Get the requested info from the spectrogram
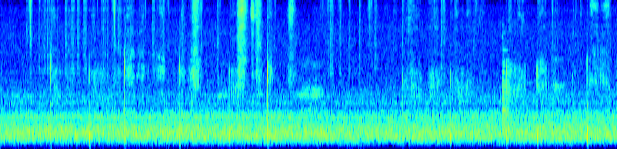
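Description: Faint, irregular ticks and light scratching of a stylus on a tablet's glass screen as lettering is drawn, over a steady low background hum.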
